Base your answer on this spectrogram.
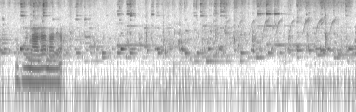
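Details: Water buffalo coming home in the evening: a single steady, low, droning moo lasting about a second, followed by a busy backdrop of repeated chirping calls, rustling and faint voices.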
